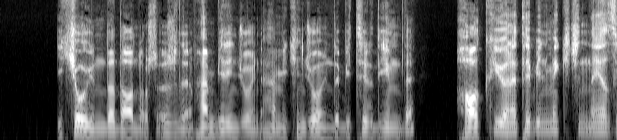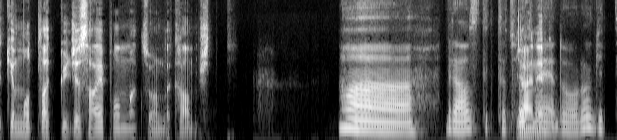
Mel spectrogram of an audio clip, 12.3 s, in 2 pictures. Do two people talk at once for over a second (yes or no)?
no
